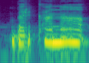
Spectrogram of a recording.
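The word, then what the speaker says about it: Berkana: Now for you, group three, we have Banana, Burkana or Burkan, however you want to pronounce it, the rune of fertility.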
